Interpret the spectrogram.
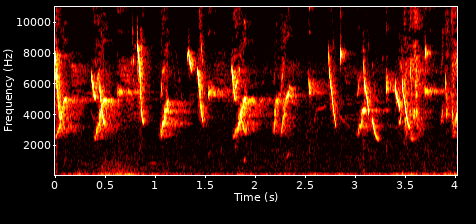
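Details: Saffron finch giving spaced, emphatic high chirps, each a quick downward slur, repeated roughly twice a second over a soft low background rumble.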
